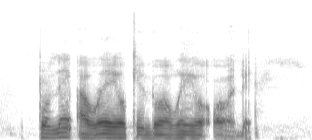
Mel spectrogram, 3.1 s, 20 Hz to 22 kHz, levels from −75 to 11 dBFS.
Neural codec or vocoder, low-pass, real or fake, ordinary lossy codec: codec, 44.1 kHz, 2.6 kbps, DAC; 19.8 kHz; fake; none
